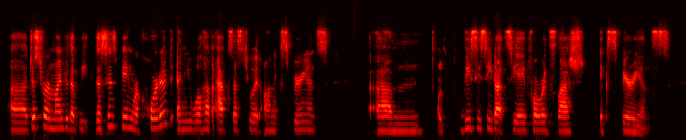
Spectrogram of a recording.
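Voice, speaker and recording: With a normal speaking voice, a woman talks at a moderate pace, her pitch medium and its variation ordinary. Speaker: college event moderator. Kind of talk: online info session introduction.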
